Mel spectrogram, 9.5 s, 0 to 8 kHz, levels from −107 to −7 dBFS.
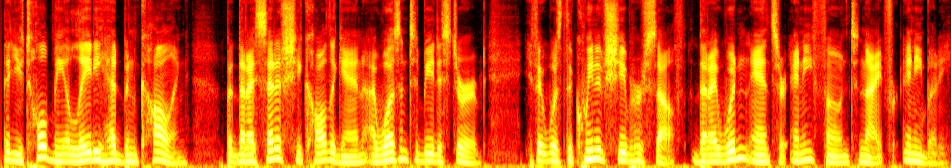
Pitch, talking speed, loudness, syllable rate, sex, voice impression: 125 Hz, 245 wpm, -18 LUFS, 6.3 syllables/s, male, very masculine, very middle-aged, very thick, tensed, powerful, slightly dark, slightly hard, muffled, fluent, very cool, very intellectual, sincere, very calm, very mature, very friendly, very reassuring, very unique, elegant, very wild, sweet, slightly lively, kind, slightly modest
